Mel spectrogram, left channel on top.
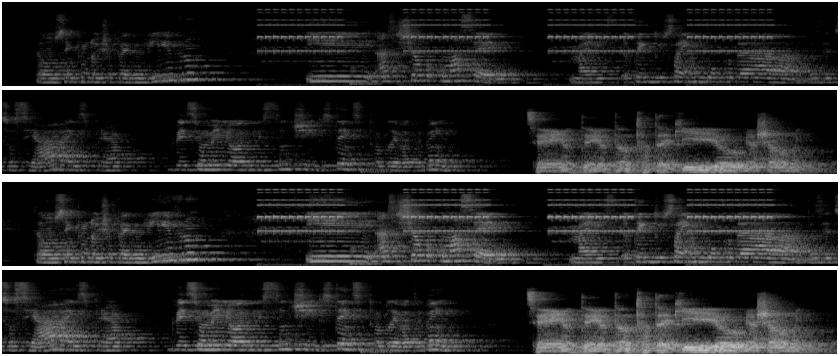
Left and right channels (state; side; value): quieter; left; 6.8 dB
